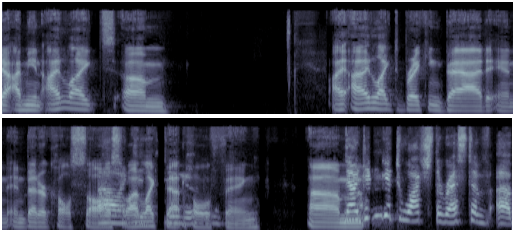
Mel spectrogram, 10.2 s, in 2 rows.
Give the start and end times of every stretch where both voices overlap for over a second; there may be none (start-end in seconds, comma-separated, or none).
6.1-7.3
